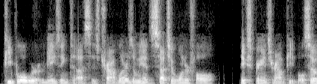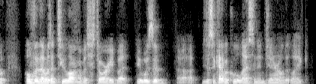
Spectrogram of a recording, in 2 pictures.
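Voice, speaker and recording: A man's voice: on the low side, quick pace. A man in his thirties, a podcast guest, telling a long travel story in a chatty, rambling way with many fillers and restarts. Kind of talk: casual storytelling interview.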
